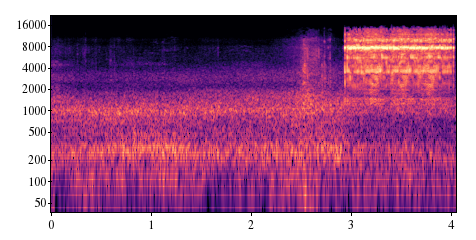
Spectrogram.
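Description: Fly reel's click-and-pawl ratchet buzzing loudly for about a second near the end as fly line is pulled off it.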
